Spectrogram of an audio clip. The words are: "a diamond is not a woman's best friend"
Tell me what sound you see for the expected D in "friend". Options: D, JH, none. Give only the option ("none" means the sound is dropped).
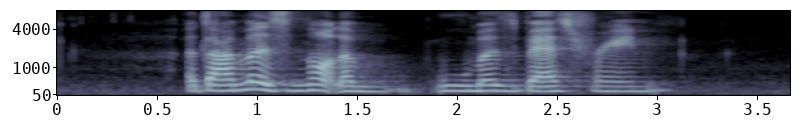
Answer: none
